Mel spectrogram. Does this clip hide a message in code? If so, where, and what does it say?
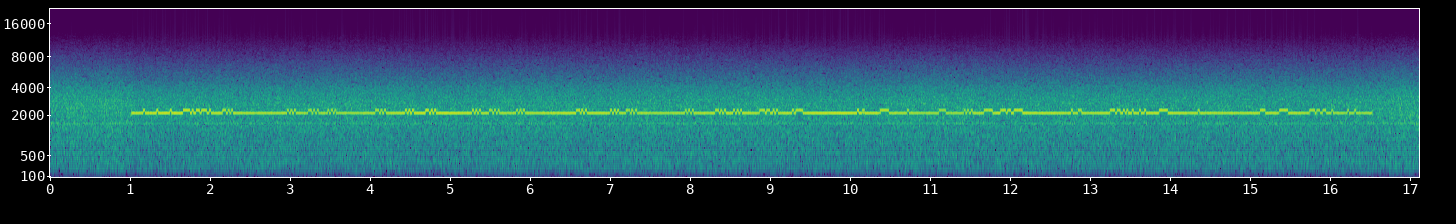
Yes: RTTY (45.45 baud, 170 Hz shift) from 1.0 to 16.5 s, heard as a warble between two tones, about 2200 Hz centre, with radio static. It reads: RYRYRYRYRYRYRYRY XE5OYT TU F5MT CQ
